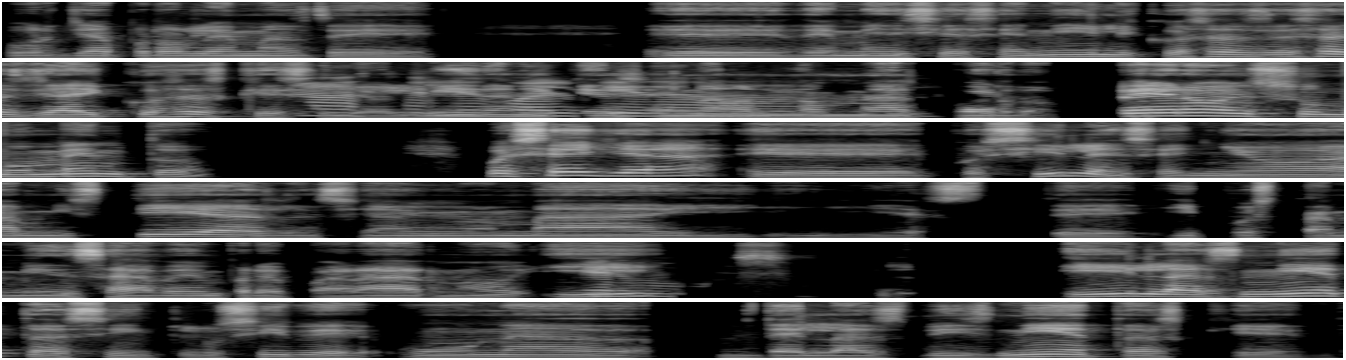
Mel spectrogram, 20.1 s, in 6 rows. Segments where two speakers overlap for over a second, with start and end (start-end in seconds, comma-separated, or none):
4.1-5.4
